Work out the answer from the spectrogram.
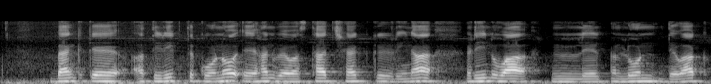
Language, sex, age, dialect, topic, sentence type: Maithili, male, 18-24, Southern/Standard, banking, question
